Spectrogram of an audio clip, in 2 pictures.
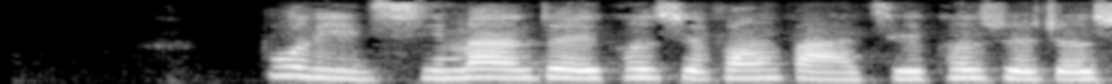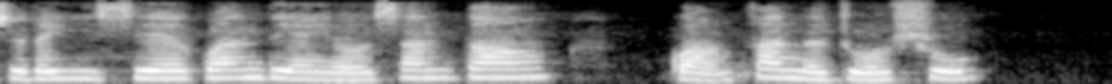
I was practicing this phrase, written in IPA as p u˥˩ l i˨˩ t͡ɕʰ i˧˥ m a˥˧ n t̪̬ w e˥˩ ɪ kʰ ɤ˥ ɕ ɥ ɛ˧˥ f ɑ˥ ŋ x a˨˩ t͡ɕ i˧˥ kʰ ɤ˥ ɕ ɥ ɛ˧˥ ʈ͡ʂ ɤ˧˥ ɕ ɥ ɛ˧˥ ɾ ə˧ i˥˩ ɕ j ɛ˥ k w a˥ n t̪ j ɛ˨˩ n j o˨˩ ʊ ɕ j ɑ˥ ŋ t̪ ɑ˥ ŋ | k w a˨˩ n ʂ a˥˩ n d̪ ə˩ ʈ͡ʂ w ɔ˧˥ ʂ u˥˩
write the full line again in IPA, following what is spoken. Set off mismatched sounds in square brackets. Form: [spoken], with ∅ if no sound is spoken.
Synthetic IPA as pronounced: p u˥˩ l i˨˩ t͡ɕʰ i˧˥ m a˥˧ n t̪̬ w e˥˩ ɪ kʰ ɤ˥ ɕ ɥ ɛ˧˥ f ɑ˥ ŋ [f] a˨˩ t͡ɕ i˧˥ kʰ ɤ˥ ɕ ɥ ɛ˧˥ ʈ͡ʂ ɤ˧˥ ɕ ɥ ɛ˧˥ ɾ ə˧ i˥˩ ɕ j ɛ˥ k w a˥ n t̪ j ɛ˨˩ n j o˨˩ ʊ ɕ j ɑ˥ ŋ t̪ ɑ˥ ŋ | k w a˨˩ n [f] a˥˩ n d̪ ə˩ ʈ͡ʂ w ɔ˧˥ ʂ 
